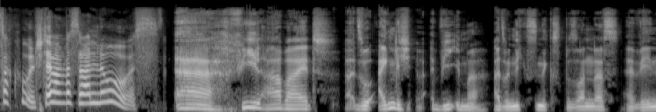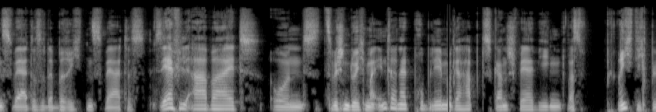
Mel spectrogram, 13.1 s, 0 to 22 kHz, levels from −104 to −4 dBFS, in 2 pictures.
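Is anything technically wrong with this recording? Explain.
Yes. At 11.03 to 11.10 s, a span of roughly 70 ms in the last stretch of the speech, there is a corrupt frame decoded. Flipped bits in a few consecutive compressed frames were played rather than concealed, so the decoder applied wrong gains and misread spectral codes, placing energy at frequencies the speech never had. The result is a short chirp, squeak, blip or burst of noise, peaking somewhere near -25 dBFS, lasting about as long as the damaged frames.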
